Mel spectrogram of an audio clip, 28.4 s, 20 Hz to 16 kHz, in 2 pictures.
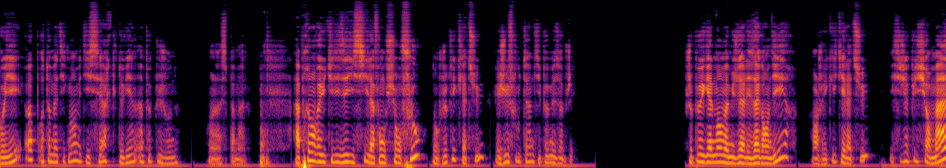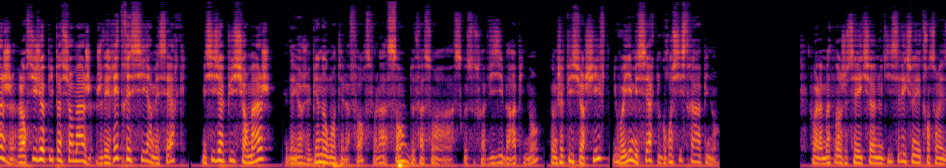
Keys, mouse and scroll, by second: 6.7 click, 7.3-9.5 drag, 12.4 click, 15.2-16.8 drag, 23.2-25.5 shift+drag, 27.8 click.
